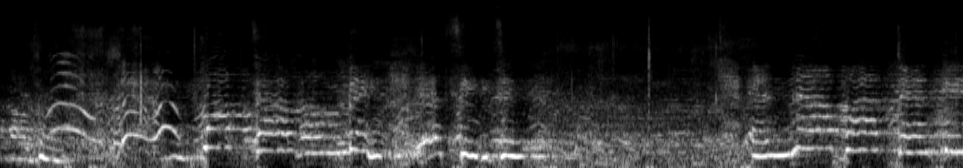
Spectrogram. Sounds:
Speech

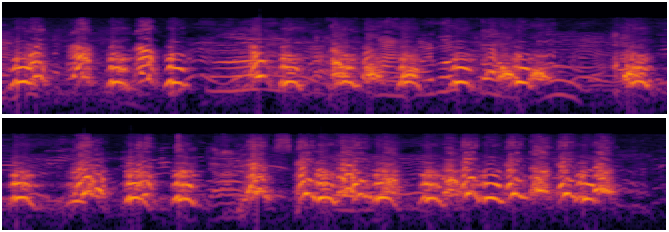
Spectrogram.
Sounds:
Animal, Yip, Speech, pets, Bow-wow, Dog

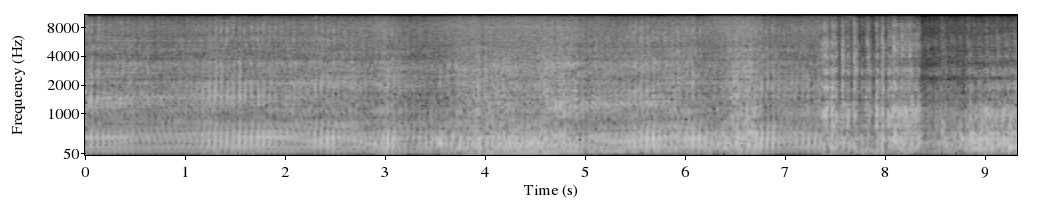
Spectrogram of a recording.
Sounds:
outside, rural or natural, Truck, Vehicle

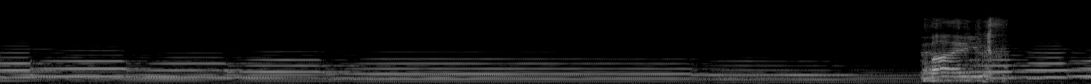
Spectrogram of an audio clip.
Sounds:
French horn, Brass instrument

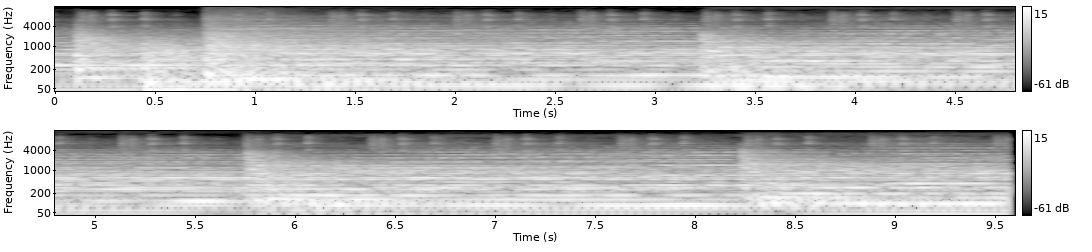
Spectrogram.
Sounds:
Music

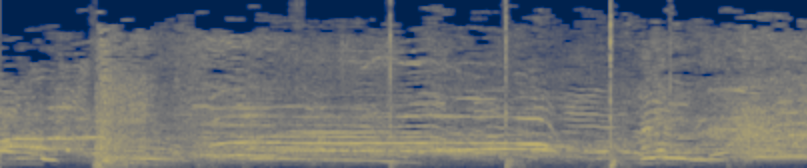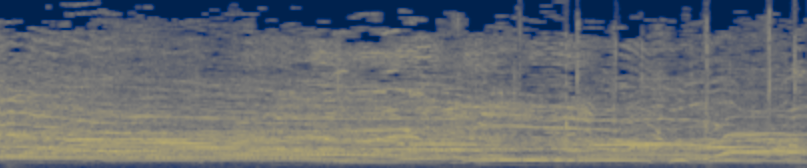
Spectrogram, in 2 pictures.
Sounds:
Speech

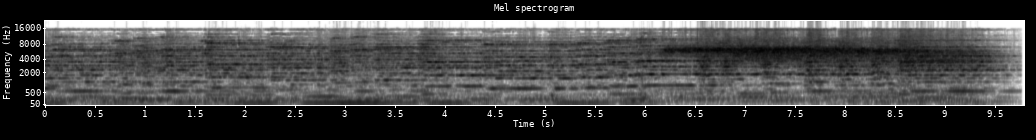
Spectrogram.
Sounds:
Music, Theme music

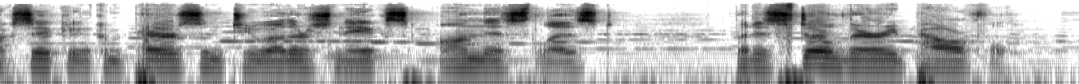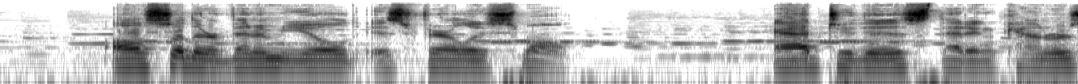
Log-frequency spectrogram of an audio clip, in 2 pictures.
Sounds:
Speech, Music

